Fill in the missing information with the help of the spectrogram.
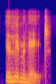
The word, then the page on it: eliminate: Indian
